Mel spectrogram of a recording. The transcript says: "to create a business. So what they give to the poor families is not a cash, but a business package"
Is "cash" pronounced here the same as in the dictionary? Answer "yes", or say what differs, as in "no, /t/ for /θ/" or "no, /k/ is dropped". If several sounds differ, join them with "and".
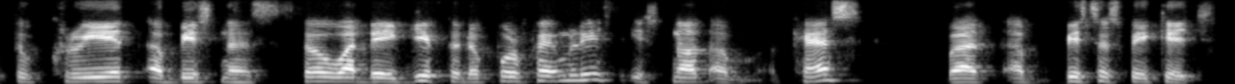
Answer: no, /s/ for /ʃ/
